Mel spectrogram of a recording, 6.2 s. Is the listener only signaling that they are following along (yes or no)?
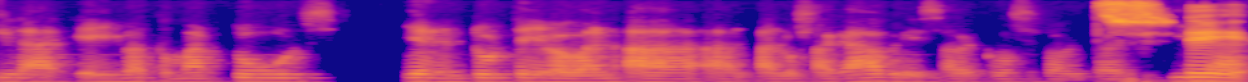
yes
